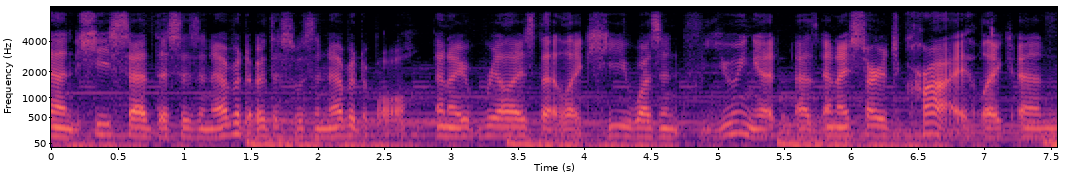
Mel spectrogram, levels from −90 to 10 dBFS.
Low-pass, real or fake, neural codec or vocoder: 7.2 kHz; real; none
